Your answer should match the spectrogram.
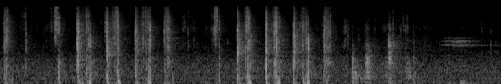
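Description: An oracle card deck is shuffled by hand in a steady run of crisp riffling flicks and soft slaps, close and alone with no talking.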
